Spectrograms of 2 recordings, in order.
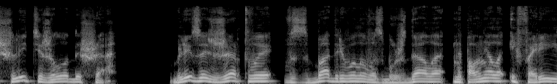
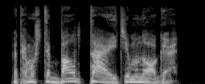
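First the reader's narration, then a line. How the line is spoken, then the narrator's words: Sharp retort. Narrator (Russian): резко отрезал Ринс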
